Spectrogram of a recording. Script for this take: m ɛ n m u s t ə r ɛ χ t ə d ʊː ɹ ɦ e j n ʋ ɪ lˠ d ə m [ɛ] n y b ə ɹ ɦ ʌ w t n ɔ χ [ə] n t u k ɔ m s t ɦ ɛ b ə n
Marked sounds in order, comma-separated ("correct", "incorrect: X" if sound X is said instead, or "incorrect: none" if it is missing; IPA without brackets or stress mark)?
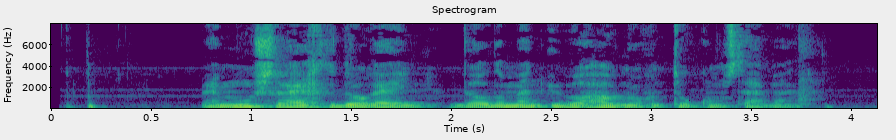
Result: correct, correct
